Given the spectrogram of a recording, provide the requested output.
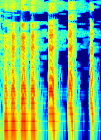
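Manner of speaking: high little chuckle; amused laugh. Acted. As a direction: chuckle at a silly pirate act. Laughs after his pirate bit.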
